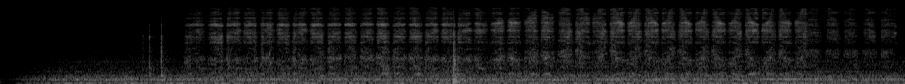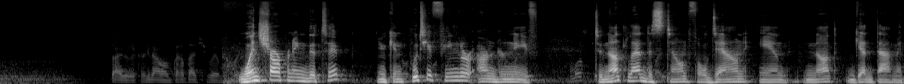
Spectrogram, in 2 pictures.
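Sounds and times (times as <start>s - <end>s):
sharpening stone grinding on blade: 1.9s - 9.0s.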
